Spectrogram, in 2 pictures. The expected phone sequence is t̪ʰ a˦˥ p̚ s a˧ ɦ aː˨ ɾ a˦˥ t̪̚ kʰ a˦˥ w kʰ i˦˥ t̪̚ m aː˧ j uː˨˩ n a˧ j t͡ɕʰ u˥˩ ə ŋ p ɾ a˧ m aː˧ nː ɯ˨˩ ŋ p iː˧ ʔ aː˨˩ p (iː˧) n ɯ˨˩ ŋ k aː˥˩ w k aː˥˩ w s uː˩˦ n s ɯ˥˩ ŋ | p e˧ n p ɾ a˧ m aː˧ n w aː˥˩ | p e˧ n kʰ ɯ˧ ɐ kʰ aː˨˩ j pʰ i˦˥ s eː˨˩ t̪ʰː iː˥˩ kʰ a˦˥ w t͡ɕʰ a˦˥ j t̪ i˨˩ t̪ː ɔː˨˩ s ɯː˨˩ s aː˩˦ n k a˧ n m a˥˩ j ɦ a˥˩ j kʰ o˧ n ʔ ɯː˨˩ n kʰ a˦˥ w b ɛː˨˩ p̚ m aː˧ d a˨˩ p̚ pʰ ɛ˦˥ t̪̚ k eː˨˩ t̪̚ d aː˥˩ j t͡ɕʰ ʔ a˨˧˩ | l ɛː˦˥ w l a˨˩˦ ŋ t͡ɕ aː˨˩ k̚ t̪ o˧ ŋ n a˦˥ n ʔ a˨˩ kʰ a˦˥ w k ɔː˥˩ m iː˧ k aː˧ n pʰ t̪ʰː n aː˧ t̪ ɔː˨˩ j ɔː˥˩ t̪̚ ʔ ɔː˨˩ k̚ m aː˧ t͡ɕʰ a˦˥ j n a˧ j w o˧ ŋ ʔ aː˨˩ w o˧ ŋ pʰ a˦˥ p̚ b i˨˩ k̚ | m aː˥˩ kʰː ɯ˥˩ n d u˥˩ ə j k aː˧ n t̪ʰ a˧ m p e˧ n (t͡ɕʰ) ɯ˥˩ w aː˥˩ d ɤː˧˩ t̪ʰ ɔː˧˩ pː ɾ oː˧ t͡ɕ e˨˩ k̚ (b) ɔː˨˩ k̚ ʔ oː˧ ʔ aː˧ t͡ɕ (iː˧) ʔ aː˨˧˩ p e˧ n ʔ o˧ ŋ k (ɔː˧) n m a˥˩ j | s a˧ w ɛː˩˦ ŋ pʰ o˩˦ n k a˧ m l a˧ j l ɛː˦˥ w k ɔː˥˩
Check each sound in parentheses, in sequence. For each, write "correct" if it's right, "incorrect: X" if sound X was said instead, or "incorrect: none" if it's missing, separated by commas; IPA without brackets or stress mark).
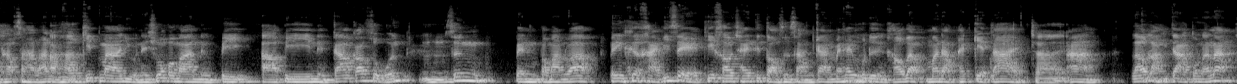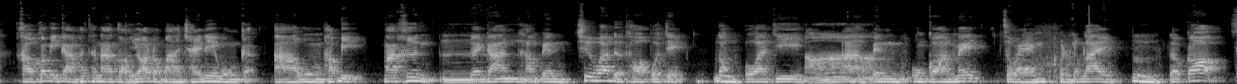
correct, correct, incorrect: d, correct, correct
